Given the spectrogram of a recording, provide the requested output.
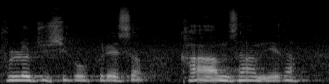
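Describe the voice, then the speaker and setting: A man speaks very slowly. Room echo can be heard. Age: old. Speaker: pastor. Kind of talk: sermon. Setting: prayer retreat revival meeting. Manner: slow speech.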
